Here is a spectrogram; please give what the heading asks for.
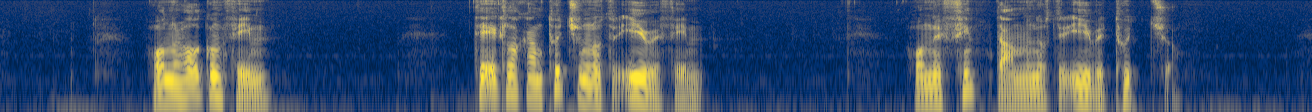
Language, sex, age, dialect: Faroese, male, 36-60, Suðurstreymoy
